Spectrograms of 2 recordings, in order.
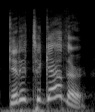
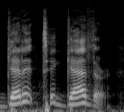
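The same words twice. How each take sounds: First: "together" pitched much higher in exasperation; exasperated. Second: Said in the usual way. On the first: Real, not acted. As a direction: rise up in frustration on "together". Scolding friend, repeated.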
